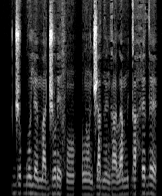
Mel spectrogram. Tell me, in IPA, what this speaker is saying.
d͡ʒ o˦ ɡ͡b o˦ j ɛ˧ m a˧ d͡ʒ o˦ ɾ e˧ f ɔ̃˧ | l ɔ̃˨ d͡ʒ a˧ d ɛ̃˨ ɡ a˨ l a˧ m i˧ ɡ a˧ h ɛ˦ d ɛ˦˨

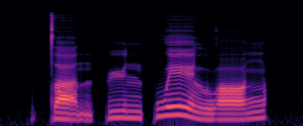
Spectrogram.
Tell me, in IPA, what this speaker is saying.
t̪ a̰˨˩ n p y˥˧ n p w e˥˩ ɪ̯ l w ɑ˧˥ ŋ

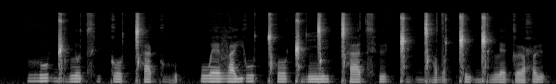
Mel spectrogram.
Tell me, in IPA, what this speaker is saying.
ɦ u ɡ͡ǁ ṳ l u t͡sʰ i̤ k o ǀʰ a k ṳ | w ɛ v a j u ǀʰ o ǁ ṳ ŋ͡ǀ i ǀʰ a t͡sʰ y ǁ i̤ ɡ͡ǀ ɛ dˤ e ǁ i ɡ͡ǁ i l ɛ k œ ħ y

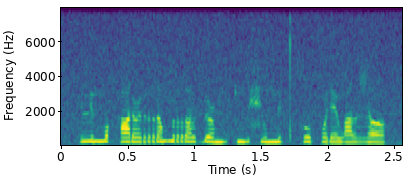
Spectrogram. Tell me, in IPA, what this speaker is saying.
lʲ ʊ m ɔ h ɑ ɾ ə˞ r ʌ m r ɔ l ɗ ə˞ m ʊ t m u ɕ u m ɾʲ ʊ t k ʊ p ɔ ɾʲ ɑ w ɑ l ɮ ʌ

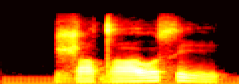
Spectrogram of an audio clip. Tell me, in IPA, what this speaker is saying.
ʒ æ dˤ oː s iː

